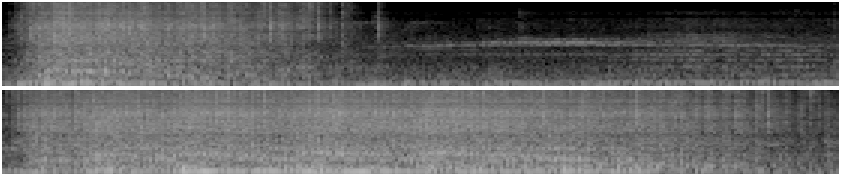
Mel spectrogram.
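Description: Ruby sewing machine stitching fabric in two runs: a short burst of about two seconds at the start, then a longer steady run from about four seconds in until near the end.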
